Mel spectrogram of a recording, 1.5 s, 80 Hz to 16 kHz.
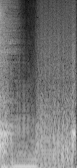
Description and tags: Hardstyle Kick 7 (with percussion)
Drum, Hardstyle, Layered, Rawstyle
